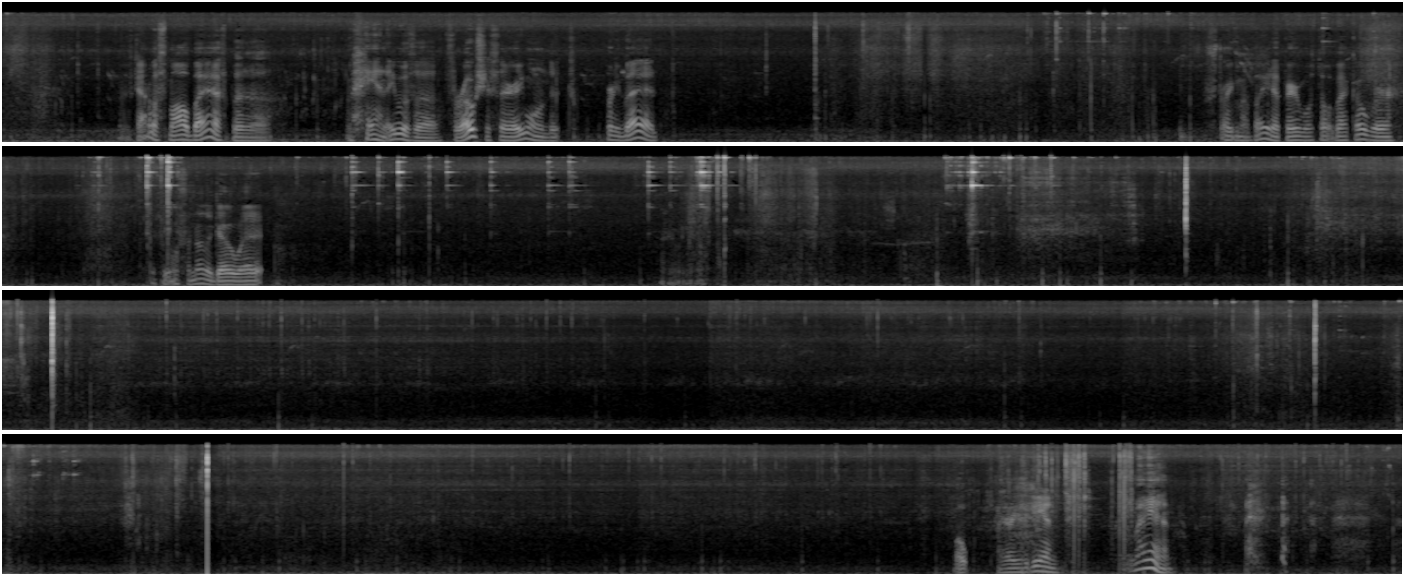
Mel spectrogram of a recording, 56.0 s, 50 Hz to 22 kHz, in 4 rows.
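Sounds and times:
light metallic clinks: 0:10.2 - 0:12.5, 0:14.8 - 0:25.9, 0:40.3 - 0:44.2.

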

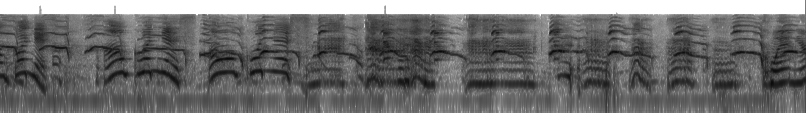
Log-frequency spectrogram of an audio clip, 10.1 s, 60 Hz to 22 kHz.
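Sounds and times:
puppy yipping and whimpering: 0:00.0 - 0:10.0.

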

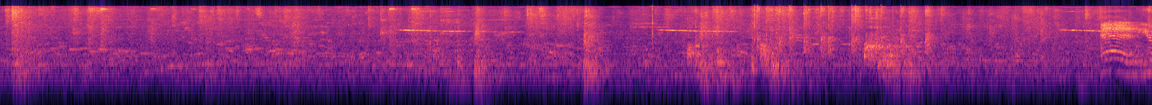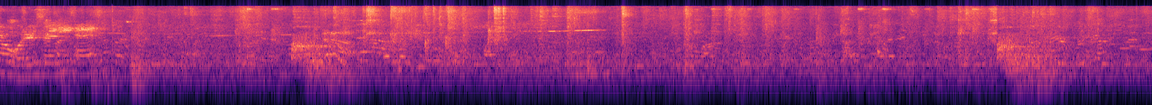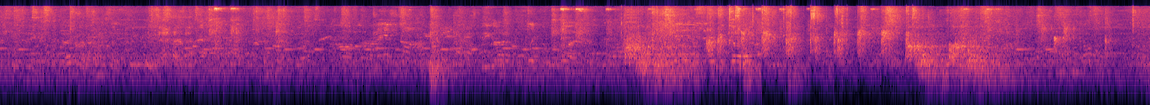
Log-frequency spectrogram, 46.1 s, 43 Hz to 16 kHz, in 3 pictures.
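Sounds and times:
lane machinery running: 0:00.0 - 0:46.0
bowling balls rolling: 0:04.9 - 0:14.3
bowling thuds: 0:28.6 - 0:29.8.

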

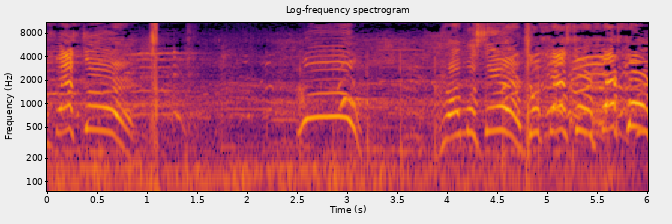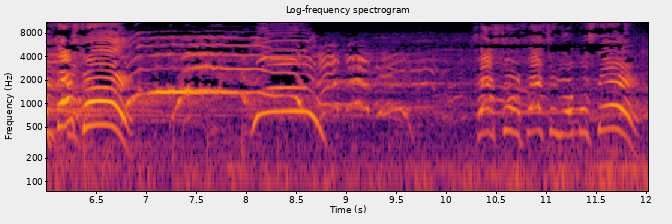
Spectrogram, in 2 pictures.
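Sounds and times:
spectators cheering: 0:04.7 - 0:10.8.

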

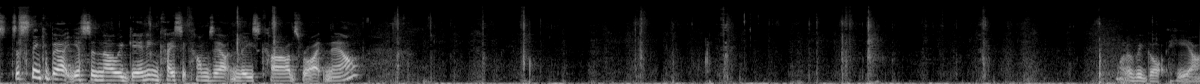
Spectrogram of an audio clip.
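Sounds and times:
cards being shuffled: 0:01.4 - 0:11.3.

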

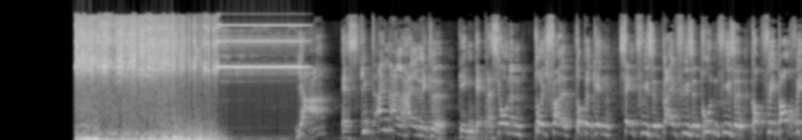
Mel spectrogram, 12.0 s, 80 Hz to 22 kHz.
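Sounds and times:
loud noise burst with rumble: 0:01.2 - 0:03.4
high-pitched beep: 0:03.0 - 0:04.7.

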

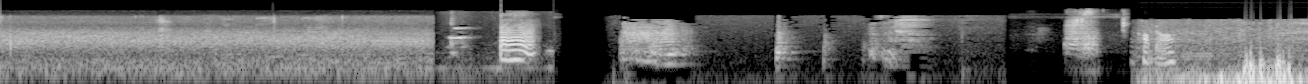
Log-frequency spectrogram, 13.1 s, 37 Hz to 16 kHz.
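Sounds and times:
human farts: 0:05.0 - 0:07.1, 0:10.6 - 0:11.1.

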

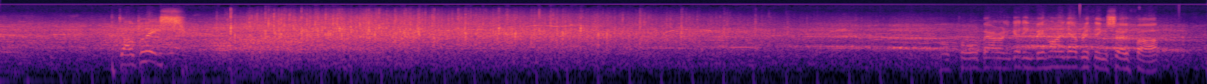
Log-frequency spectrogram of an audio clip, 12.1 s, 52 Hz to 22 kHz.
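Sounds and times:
stadium crowd applauding and cheering: 0:00.0 - 0:12.0.

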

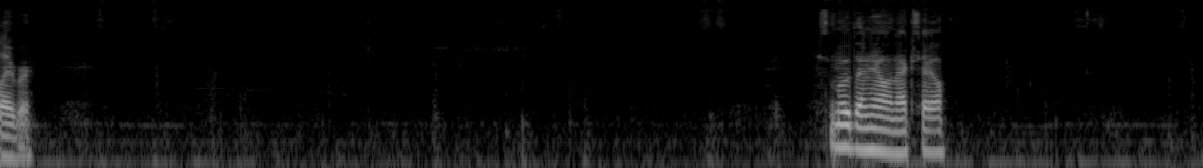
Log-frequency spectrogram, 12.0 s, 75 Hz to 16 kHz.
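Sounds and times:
faint vape hiss: 0:00.4 - 0:09.5.

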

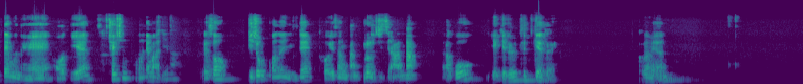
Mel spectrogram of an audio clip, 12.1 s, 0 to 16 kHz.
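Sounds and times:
person speaking: 0:00.0 - 0:08.3, 0:09.6 - 0:10.2
computer mouse clicks: 0:10.9 - 0:11.2.

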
